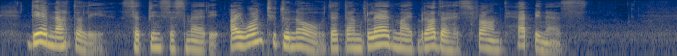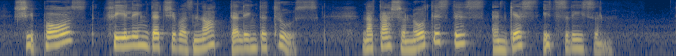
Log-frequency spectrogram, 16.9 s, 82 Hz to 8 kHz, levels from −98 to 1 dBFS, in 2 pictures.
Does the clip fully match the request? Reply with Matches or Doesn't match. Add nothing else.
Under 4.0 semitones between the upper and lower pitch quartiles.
Doesn't match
